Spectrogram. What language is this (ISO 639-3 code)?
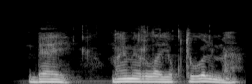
bak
